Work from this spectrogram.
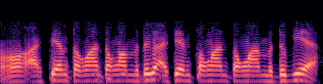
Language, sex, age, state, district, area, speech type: Manipuri, male, 60+, Manipur, Kangpokpi, urban, conversation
